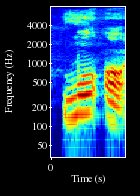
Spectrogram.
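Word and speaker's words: μύω: Y se nos dice que es un derivado de una palabra que solo contiene 3 letras, y es la palabra muo, no es mudo, sino muo, M-U-O.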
